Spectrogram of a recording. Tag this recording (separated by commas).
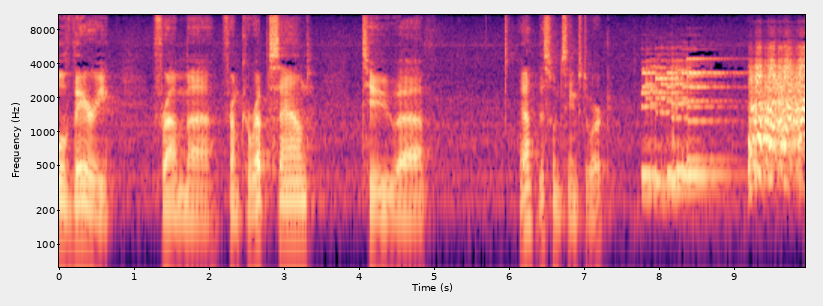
Speech, Music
